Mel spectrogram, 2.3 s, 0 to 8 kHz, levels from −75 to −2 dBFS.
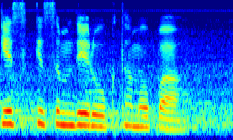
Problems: background sounds at intervals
